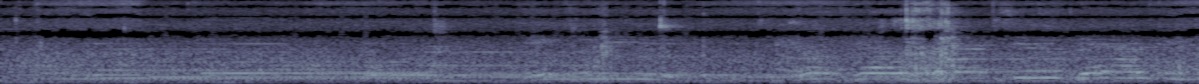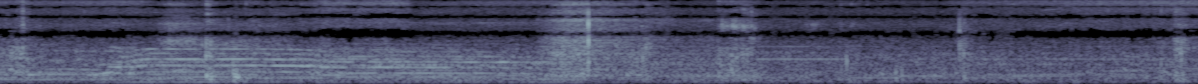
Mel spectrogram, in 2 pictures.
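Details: Background music plays throughout, with soft wet licking and slurping noises underneath. No animal calls or vocal sounds can be picked out.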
